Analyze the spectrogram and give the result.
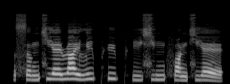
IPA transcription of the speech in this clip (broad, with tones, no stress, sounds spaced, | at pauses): s ɤ˧˥ ŋ ɕ j ɛ˥ ɻ a˥˧ ɪ̯ l i˥˩ pʰ y˥ pʰ i˧˥ ɕ i˥ ŋ f ɑ˥˧ ŋ ɕ j ɛ˥˩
